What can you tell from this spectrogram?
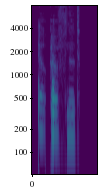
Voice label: "eröffnet", German; adjectives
